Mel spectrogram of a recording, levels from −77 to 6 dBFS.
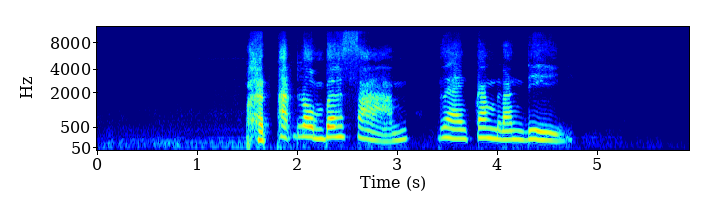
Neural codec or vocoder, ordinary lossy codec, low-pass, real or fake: codec, 16 kHz in and 24 kHz out, 0.8 kbps, FocalCodec, streaming, 65536 codes; none; 10.8 kHz; fake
